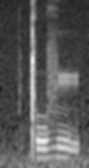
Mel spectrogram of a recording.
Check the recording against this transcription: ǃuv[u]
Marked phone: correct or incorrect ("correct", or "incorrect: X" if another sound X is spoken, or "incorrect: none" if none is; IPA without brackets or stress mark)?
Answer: incorrect: y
